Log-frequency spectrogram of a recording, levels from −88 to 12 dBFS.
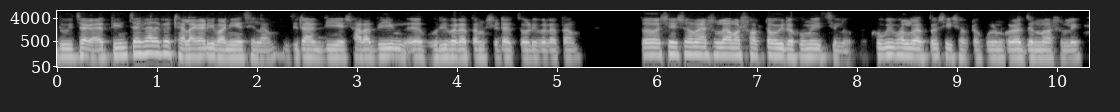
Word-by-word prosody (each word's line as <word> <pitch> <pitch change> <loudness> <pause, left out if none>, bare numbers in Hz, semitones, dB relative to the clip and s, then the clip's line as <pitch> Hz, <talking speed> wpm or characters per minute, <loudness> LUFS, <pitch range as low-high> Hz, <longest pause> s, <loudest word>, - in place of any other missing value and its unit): ২ 125 0 +1
চাকার 120 -4 +3
৩ 140 0 +2
চাকার 160 +1 +4
একটা 165 0 +1
ঠেলাগাড়ি 130 0 +3
বানিয়েছিলাম। 120 -2 0 0.2
যেটা 120 0 -1 0.2
দিয়ে 120 0 0
সারাদিন 120 +2 0 0.2
এ্যা 120 - +3
ঘুরে 120 +2 -2
বেড়াতাম, 120 0 +2
সেটা 120 - -1
চড়ে 115 0 -1
বেড়াতাম। 115 0 -3 0.7
তো - - 0 0.2
সেই 150 -1 +2
সময় 150 -1 +3
আসলে 145 0 +1
আমার 140 0 +2
শখটা 135 -1 -2
ঐরকমই 130 -1 +1
ছিল। 115 -3 -7 0.3
খুবই 140 +2 +1
ভালো 135 -1 +3
লাগতো 125 0 +1
সেই 130 -3 -3
শখটা 115 0 -6
পূরণ 115 0 -2
করার 115 0 +4
জন্য 115 -1 +1
আসলে। 110 0 -4
125 Hz, 190 wpm, -15 LUFS, 115-135 Hz, 0.7 s, চাকার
